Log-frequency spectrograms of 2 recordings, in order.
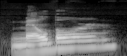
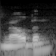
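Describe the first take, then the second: First: It has an American accent with an R sound. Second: It has an Australian accent without an R sound. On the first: This is how Americans would say it. "or as you guys might say" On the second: This is how Australians say it. "We don't pronounce the R. It's just Melbourne"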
